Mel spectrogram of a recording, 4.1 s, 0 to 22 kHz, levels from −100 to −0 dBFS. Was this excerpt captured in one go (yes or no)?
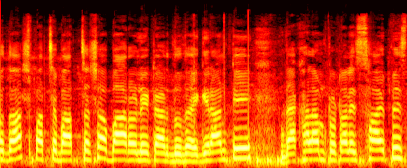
yes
